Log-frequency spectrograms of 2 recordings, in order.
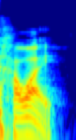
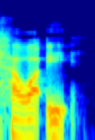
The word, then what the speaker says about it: Hawái: O sea, no se dice Hawái. Se dice Hawái. – Oh, Hawaii. cuidado. Entonces ese... Es porque tiene la oquina entre las dos I's.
